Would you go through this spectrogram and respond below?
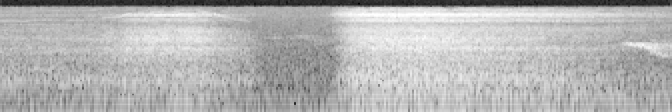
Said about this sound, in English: You let the steam enter your nostril.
